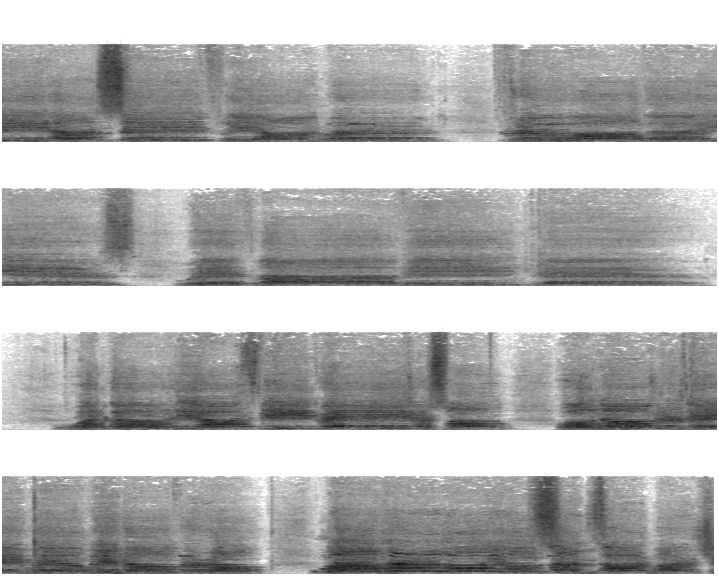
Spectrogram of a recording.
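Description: Mixed choir of men and women singing a cappella, in sustained phrases of about four to six seconds with short breaths between.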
